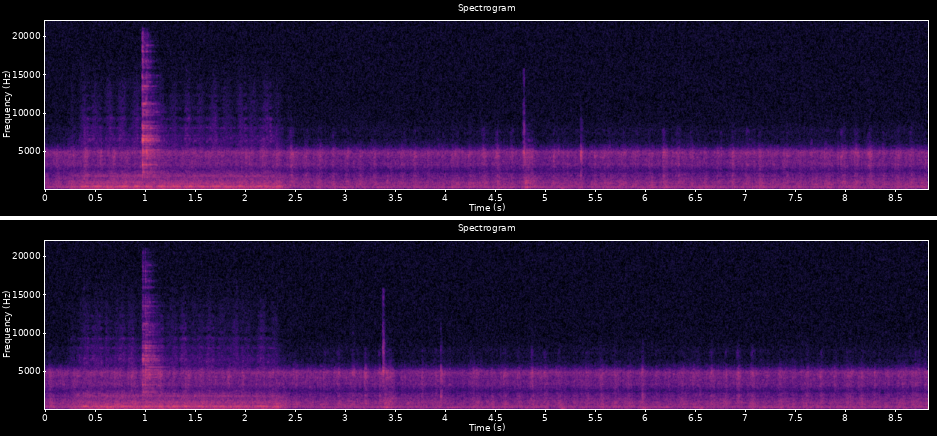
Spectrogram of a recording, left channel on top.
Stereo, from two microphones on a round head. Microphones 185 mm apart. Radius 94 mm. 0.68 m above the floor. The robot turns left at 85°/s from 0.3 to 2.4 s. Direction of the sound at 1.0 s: 50° left (ahead or behind).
